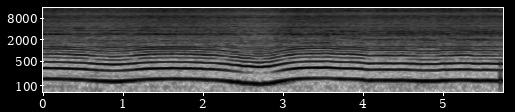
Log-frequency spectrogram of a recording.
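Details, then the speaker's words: Husqvarna 353 chainsaw restored (gas line and chain drive repaired, carburetor freshly tuned), test cut: steady high two-stroke howl dips as the chain bites wood and recovers cleanly, pulling evenly without bogging; healthy. "all right I think she's gonna run her so that's a 353 I'll run a couple of tanks of gas out of it and then put her on the market"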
